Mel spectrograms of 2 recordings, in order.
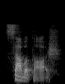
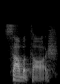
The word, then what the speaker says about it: sabotage: como una I modificada excepto estas dos palabras de acá por ejemplo acá va a sonar como garage garage y sabotage sabotage estas dos son una excepción a la regla que te acabo de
